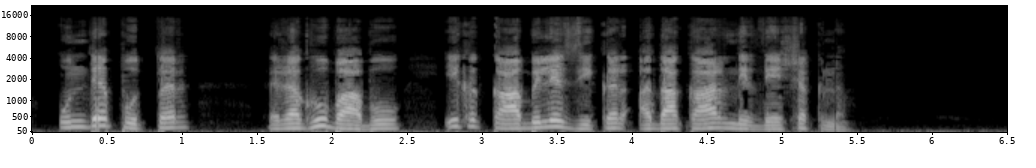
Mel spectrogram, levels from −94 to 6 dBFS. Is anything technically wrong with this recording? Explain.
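Yes. The clip carries compression damage throughout and two brief pre-echoes.

HE-AAC compression: Across the whole clip the treble sounds rebuilt, not captured. The likely cause is HE-AAC at a low bitrate, which fits something around 20 kbps. Only the lower spectrum is coded, and the top is synthesised by copying lower bands upward under a coarse envelope, so its harmonics fail to line up with those below. The damage is plainly audible, with s sounds turning gritty or lispy, and nothing is present above 14.9 kHz.

Pre-echo: This occurs at 0.59 s and again from 4.36 to 4.39 s. In each case a sharp onset fell late in a transform block, and the quantisation noise sized for that loud moment was spread across the whole block, including the quiet stretch before the attack. A short burst of hiss therefore arrives ahead of the onset, lasting about 17 ms the first time and 25 ms the second, and the attack sounds softened or smeared.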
